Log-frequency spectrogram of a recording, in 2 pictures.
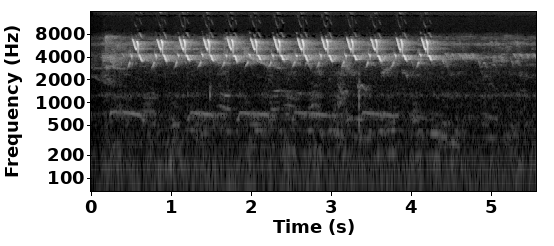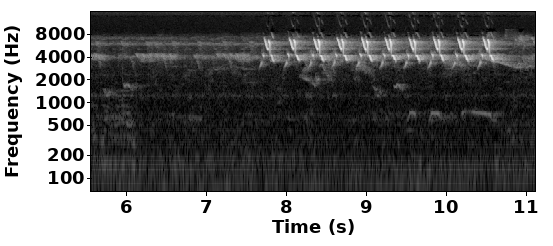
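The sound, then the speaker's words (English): An ashy prinia calls in two loud bouts of rapid, evenly spaced high chirps, about a dozen notes each, separated by a few seconds of quieter background with faint bird sounds. “You mean the Ashiprinia? That's a lovely bird. It's quite loud, so we hear it more often before we sight it.”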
